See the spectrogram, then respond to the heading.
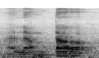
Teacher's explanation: Alam tara, mimati bertemu dengan huruf ta, hukumnya izhar syafawi, menyetikan bunyi mimati bertemu dengan huruf ta tanpa dengung. Alam tara, ra dibaca tebal kembali atas, ra tafkhim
